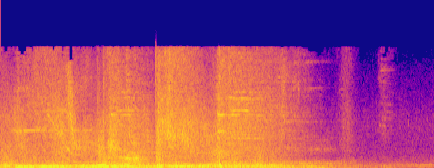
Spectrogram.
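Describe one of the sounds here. Game combat effects clash and crackle loudly, then fade away.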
